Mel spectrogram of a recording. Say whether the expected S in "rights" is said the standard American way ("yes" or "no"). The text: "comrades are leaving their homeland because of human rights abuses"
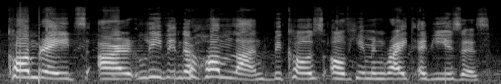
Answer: no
